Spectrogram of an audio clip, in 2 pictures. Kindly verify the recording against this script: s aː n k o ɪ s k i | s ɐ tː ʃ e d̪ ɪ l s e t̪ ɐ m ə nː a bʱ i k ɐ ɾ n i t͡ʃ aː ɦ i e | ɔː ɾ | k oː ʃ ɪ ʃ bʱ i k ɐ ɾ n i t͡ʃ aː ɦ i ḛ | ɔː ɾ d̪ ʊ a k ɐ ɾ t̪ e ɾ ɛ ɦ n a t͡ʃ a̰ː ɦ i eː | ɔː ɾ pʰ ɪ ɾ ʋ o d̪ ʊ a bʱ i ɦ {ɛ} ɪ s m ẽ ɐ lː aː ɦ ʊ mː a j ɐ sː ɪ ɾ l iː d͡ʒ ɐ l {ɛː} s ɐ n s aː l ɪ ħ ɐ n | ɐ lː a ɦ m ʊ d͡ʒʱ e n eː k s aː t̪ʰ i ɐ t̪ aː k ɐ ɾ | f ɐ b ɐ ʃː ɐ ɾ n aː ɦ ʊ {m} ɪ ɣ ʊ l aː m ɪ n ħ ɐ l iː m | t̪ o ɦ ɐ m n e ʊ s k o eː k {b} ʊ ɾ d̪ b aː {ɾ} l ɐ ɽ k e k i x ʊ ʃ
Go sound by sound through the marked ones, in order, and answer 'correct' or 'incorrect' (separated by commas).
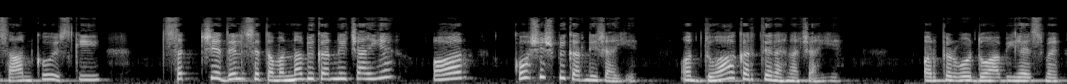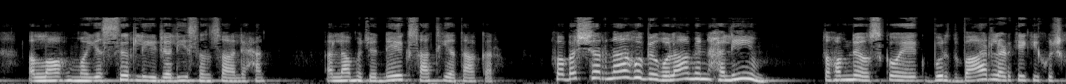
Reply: correct, incorrect, incorrect, correct, correct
